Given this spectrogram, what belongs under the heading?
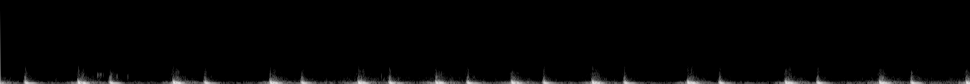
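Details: Male lying on left side, stethoscope heart auscultation: regular paired low lub-dub thumps, about 63 beats a minute; normal heart sounds.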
